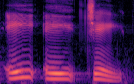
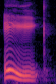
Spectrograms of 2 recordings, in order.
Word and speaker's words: EEG: or an acronym an eeg brain scan helps answer that say the swinburne researchers he says an e e g that's an abbreviation we don't pronounce it egg we say e e g eeg stands for electroencephalograph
